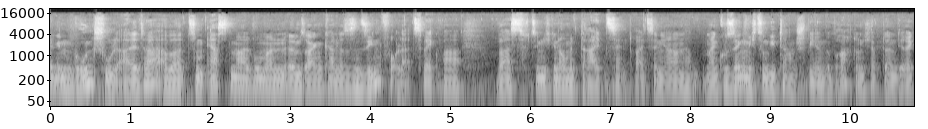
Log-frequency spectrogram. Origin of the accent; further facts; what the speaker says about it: Schalksmühle, North Rhine-Westphalia, Germany; also born or lived in Hagen; Ich komme gebürtig aus Hagen, ehemals Musikerstadt, und bin in Schalksmühle am Rande des Sauerlands aufgewachsen.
